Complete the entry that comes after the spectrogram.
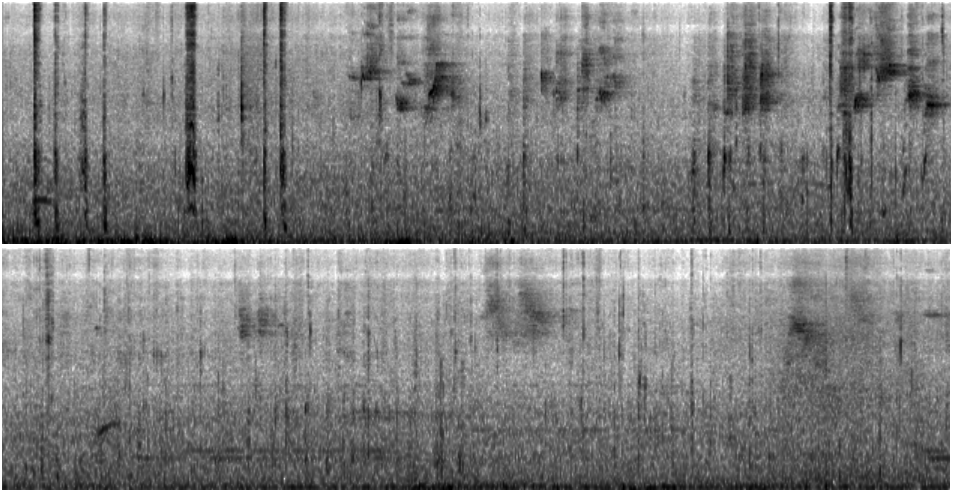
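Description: Faint high bird chirps in short clusters, with scattered small clicks and taps over a low steady rumble.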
